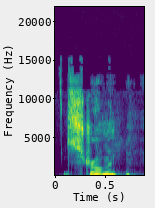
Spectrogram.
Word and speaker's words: Strowman: Strowman.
